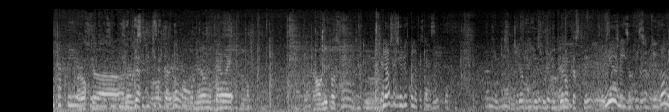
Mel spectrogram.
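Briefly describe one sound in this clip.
A woman talks nearby outdoors.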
